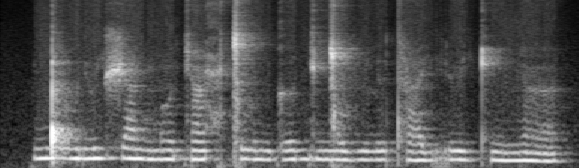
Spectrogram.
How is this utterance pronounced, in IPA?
ŋ͡ǃ uː ɾʲ u j ʃ aː n m õ c ã ħ ǀ ɨː n ɡ ɵ ɟ ɨ ŋ͡ǀ o j ʉ l ɨ tʰ aː j r ʉ j kʰ ĩ ɲ ɐ̃

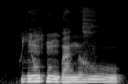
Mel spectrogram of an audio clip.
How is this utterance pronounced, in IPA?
ʎ ɔ̃ k͡p ũ ɡ͡b a n ɤ ɣ u

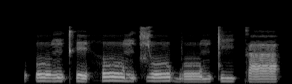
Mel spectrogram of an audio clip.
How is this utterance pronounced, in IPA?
ʔ ɤː˧ ŋ kʰ e˧˩ h ɤː˥˨ m t͡ɕ ɤː˧˥ b ɤː˩ m t̪ i˧˥ k a˧

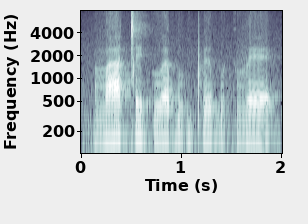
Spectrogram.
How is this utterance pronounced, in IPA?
v a ǀ e k u ɐ̯ ɓ u ɡ pʼ ɘ b ɐ k v ɛ

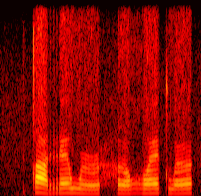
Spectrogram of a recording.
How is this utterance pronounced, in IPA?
tˤ e˥˩ r ɛ˧˥ w ə˞˧˩˧ h ə˧˩˧ ʁʷ ɛ˧˥ t w œ˧˥

